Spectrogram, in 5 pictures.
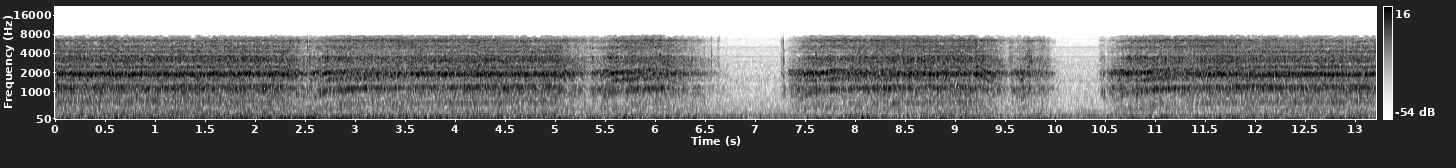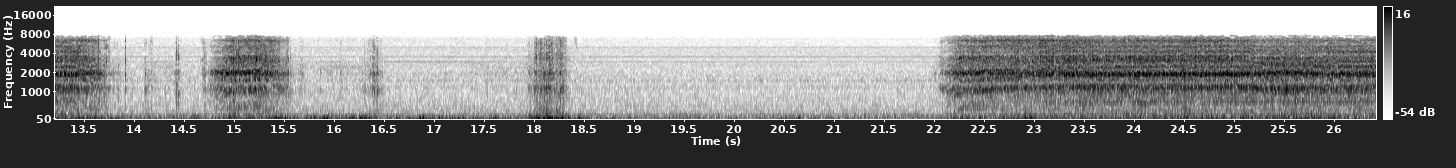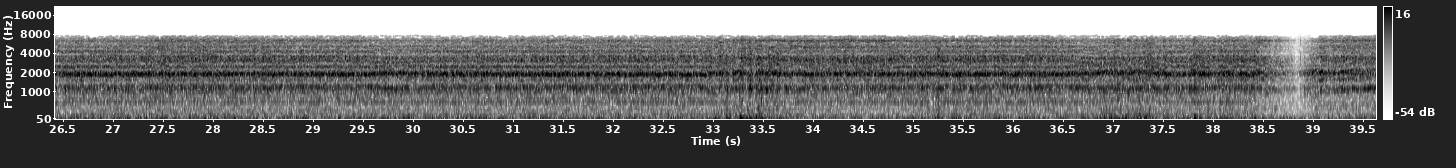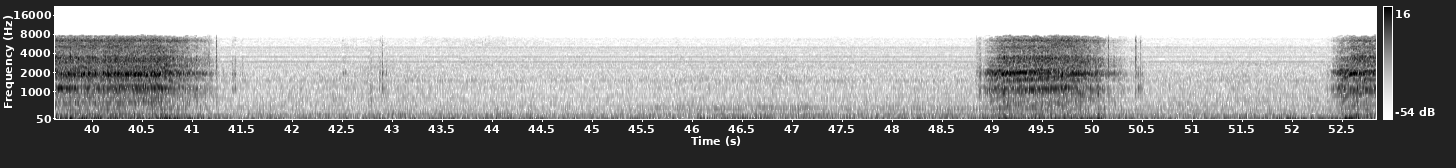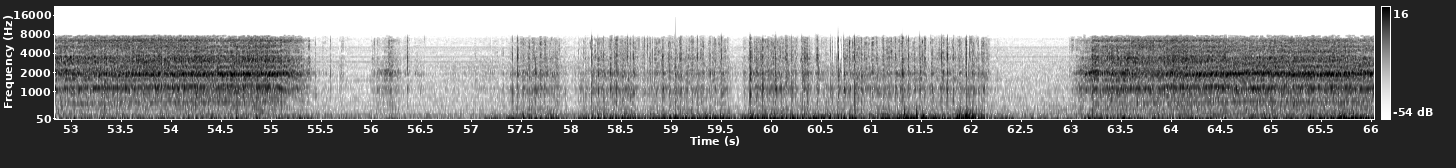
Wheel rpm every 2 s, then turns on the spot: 160, 140, 120, 50, 90, 100, 130, 40, 0, 0, 0, 120, 160, 160, 160, 160, 160, 160, 160, 120, 70, 0, 0, 0, 50, 10, 100, 100, 10, 20, 20, 60, 160.
14-16 56-62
